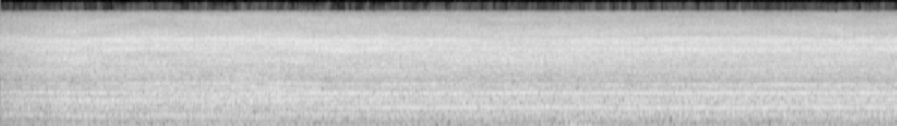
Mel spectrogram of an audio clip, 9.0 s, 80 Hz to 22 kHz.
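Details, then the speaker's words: 2006 Mercedes-Benz E350, M272 3.5 V6, start-up after engine air filter replacement: steady idle with smooth even pump hum on top, secondary air injection pump running; no whistling air leaks; normal secondary air pump operation at cold start. "yep as you can see that was the secondary air injection pump that he heard seems fine"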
